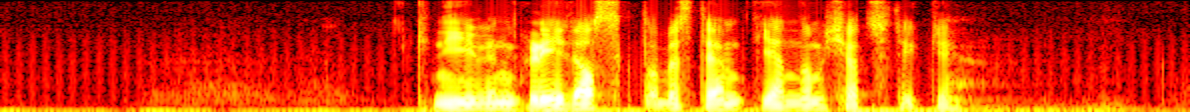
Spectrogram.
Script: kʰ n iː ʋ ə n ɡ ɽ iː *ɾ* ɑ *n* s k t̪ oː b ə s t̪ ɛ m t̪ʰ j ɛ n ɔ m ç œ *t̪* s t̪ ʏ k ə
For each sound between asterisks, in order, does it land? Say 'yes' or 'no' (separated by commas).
yes, no, yes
